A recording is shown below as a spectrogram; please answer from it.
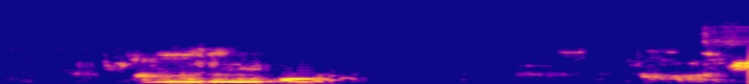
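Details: A humpback whale sings a low, groaning moan that bends upward, then gives higher squeals and whistles; songs last minutes to two hours and are repeated day after day with small variations.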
